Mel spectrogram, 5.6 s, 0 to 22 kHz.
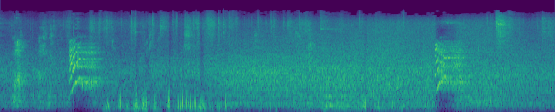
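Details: Collie puppy, 57 days old, outdoors on 9 March 2012, giving two short high rising yips a few seconds apart over a steady rustling, hissy background.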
